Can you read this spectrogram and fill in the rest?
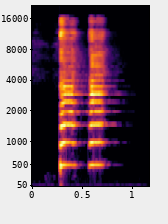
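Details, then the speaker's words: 2023 Honda CR-V stock horn before upgrade to an aftermarket Wolo low-tone horn: two short bright honks, steady even tone; stock horn working normally. "Today we're going to upgrade the horn on our 2023 CR-V to go from the stock horn that sounds like this"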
